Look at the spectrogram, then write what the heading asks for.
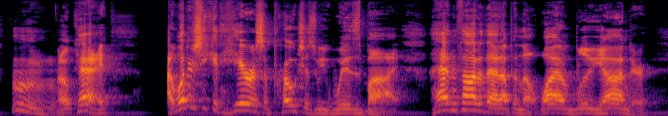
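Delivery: ordinary delivery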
